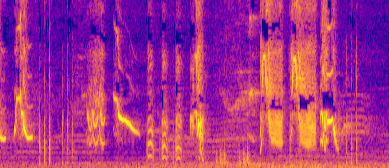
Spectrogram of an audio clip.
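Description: A Nias hill myna gives a busy run of loud, varied notes: sharp whistles sliding downward, clicks and harsh, raspy bursts, all high-pitched and close together.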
